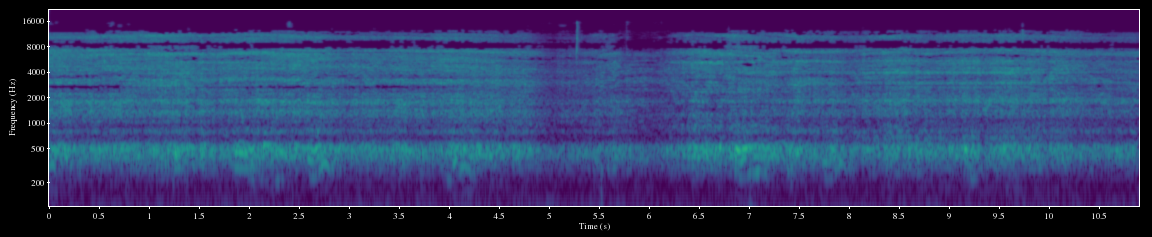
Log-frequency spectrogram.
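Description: A radio plays static-filled sound through a small loudspeaker.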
